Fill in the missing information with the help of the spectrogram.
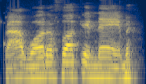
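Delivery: ordinary talk, nothing marked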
